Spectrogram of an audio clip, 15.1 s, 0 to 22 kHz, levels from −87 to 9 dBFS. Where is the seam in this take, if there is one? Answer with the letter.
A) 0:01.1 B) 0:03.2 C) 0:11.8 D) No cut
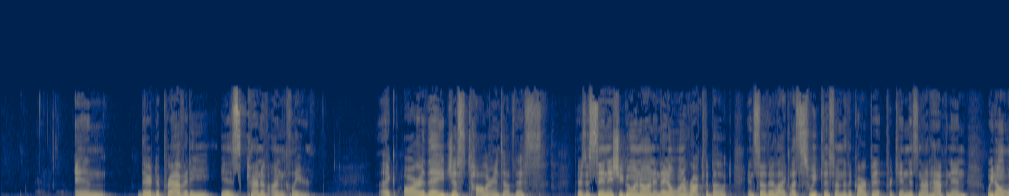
B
